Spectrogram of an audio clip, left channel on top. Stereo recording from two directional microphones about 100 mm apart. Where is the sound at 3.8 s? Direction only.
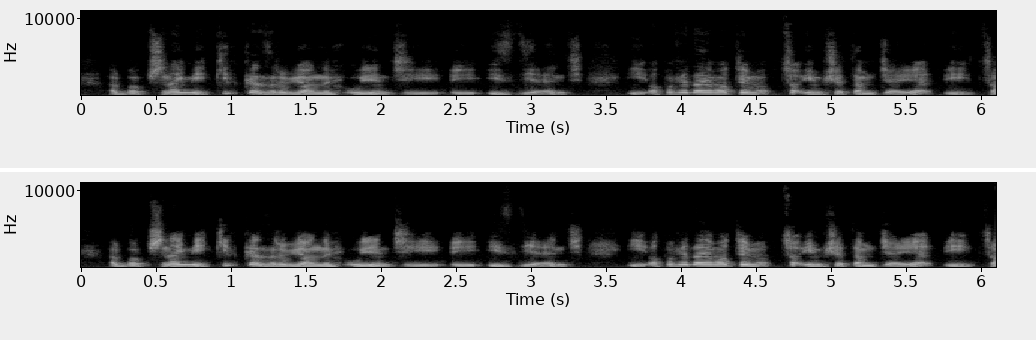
10° left (ahead or behind).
